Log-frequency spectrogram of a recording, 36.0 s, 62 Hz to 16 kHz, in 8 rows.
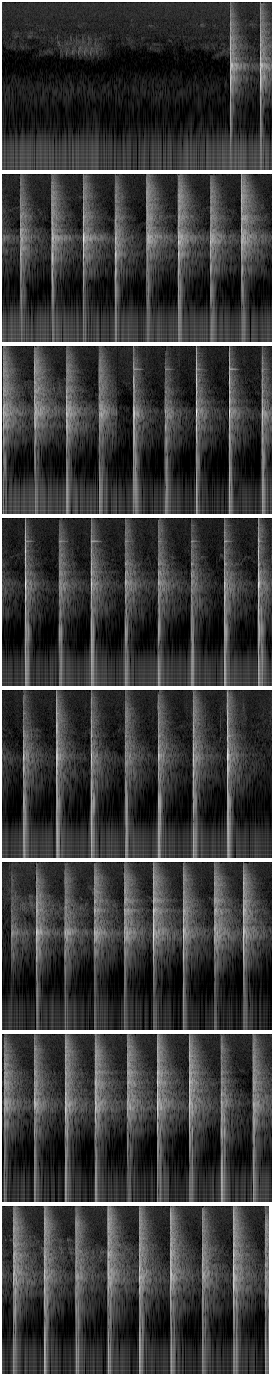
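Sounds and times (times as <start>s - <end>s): hatchet striking wooden stake: 3.8s - 35.9s.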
